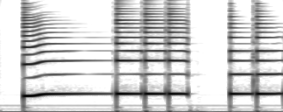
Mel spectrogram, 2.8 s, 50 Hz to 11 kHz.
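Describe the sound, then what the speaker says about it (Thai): An electric guitar note plucked on the second string at the 13th fret and bent up a whole step, then several quick repeated picks of the same pitch in an uneven rhythm. "ดันหนึ่งเสียงเต็มสาย 2 ช่อง 13"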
